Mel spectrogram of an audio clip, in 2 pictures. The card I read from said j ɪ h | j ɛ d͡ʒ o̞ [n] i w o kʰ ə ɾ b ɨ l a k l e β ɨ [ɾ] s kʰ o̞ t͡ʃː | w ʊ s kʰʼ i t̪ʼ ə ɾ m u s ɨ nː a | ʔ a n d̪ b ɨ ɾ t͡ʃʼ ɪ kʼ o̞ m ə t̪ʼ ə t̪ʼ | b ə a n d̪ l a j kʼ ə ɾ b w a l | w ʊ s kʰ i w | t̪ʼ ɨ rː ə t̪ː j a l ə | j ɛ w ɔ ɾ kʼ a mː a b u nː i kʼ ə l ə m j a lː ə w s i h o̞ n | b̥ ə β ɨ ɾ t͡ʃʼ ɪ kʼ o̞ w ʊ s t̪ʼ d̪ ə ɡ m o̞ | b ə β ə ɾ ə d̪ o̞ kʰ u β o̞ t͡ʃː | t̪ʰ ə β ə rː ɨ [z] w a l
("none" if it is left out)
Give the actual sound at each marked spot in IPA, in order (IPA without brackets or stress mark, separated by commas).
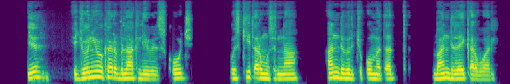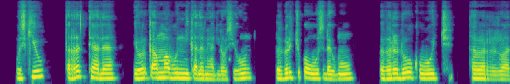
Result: n, l, z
